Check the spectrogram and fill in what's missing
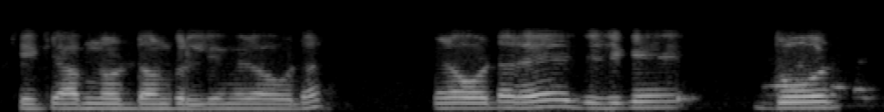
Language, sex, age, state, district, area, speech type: Urdu, male, 18-30, Delhi, North West Delhi, urban, conversation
